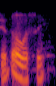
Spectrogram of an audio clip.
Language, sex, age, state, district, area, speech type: Bengali, male, 45-60, West Bengal, Dakshin Dinajpur, rural, conversation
